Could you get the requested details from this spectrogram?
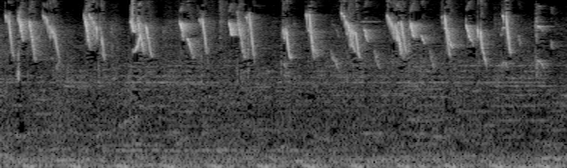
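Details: Rapid professional song of a saffron finch: loud, high, down-slurred chirps in quick pairs and triplets, repeating almost continuously with a faint low hum beneath.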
